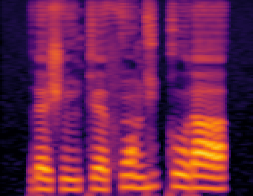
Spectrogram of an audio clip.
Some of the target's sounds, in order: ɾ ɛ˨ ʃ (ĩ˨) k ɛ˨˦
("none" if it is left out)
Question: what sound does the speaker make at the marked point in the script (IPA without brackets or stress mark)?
ĩ˨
